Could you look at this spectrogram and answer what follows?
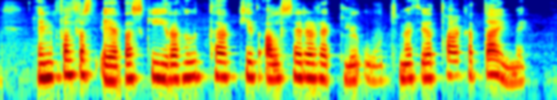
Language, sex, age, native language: Icelandic, female, 30-39, Icelandic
